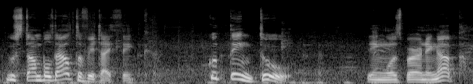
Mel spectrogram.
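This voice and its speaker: A chatty, folksy local in his thirties, played by a man. His voice sits a little high and moves lively up and down, with soft music under the scene. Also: normal speed. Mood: friendly. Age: 30s. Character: friendly male city dweller, folksy and helpful. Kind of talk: audio drama acting.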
